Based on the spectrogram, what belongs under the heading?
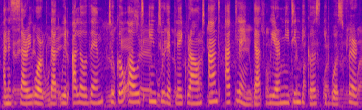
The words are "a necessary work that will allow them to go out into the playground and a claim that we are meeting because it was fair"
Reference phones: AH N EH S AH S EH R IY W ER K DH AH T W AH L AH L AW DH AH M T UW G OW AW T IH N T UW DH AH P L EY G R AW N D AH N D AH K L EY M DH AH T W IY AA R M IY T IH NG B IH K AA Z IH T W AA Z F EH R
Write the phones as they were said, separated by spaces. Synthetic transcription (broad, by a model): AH N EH S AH S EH R IY W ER K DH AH T W AH L AH L AW DH AH M T UW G OW AW T IH N T UW DH AH P L EY G R AW N D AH N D AH K L EY M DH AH T W IY AA R M IY T IH NG B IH K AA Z IH T W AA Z F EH R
